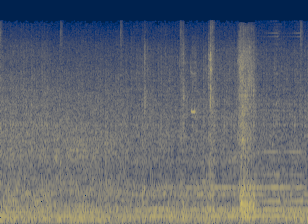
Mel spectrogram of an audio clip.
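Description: A car rolls slowly to a stop.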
